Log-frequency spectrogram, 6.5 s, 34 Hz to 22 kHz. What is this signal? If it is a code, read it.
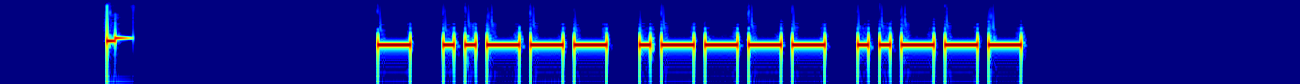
Morse code, heard as a keyed tone, about 22 wpm, 700 Hz. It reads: T212
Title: Numbers - Contest Style - 4-Digit 22wpm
